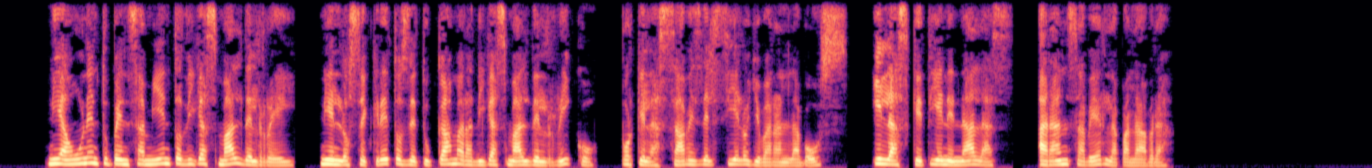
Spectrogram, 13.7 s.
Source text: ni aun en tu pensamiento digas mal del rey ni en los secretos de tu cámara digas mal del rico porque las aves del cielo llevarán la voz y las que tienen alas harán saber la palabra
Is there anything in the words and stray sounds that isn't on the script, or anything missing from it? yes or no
no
